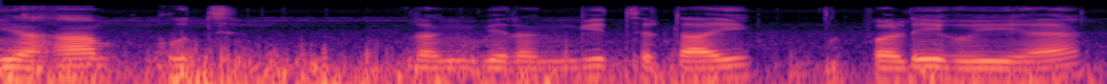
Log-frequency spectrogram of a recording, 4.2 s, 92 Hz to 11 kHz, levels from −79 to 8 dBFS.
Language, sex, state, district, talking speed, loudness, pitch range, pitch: Hindi, male, Uttar Pradesh, Saharanpur, 115 wpm, -20 LUFS, 115-130 Hz, 120 Hz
